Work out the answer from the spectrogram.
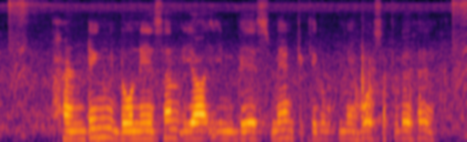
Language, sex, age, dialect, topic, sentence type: Magahi, male, 31-35, Central/Standard, agriculture, statement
